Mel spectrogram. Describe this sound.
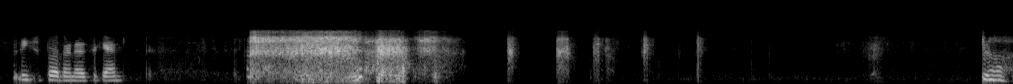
A woman speaking then blowing her nose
